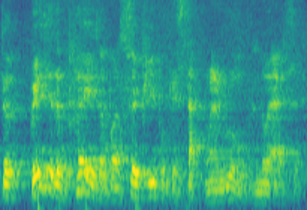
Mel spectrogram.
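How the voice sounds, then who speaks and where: A man talks at a very fast pace with ordinary pitch variation. Audible room echo and noticeable background noise accompany him. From China. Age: 70s. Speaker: psychologist. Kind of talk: lecture. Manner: halting.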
